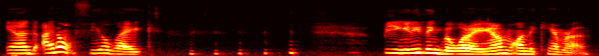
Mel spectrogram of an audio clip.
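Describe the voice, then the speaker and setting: A woman talking casually to her camera in a monotone, flat voice, rambling with fillers and restarts and poking fun at herself. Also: fairly high pitch, slow. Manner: rambling, many fillers and restarts, self-mocking. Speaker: vlogger and business coach. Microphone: camera mic, speaking to the lens.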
